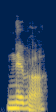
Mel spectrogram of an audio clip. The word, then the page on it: never: Indian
